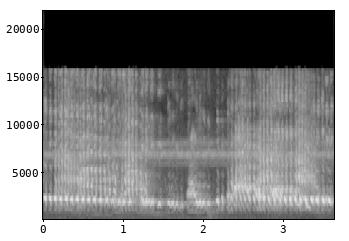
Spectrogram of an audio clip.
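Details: Sumatran laughingthrush, endemic to Sumatra, one of two pairs held in rehabilitation cages before release. Loud, harsh chattering bursts with rising and falling notes, overlapping in a noisy chorus. A steady high whine runs underneath.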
